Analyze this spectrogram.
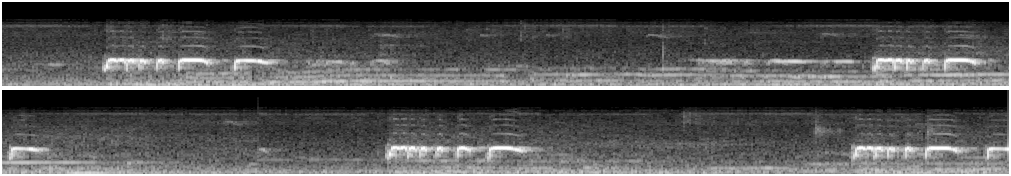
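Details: Local zebra dove cooing to prompt birds that rarely sing: four bursts of rapid, staccato coo notes spaced about two to three seconds apart, with soft lower coos and murmur in the background.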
